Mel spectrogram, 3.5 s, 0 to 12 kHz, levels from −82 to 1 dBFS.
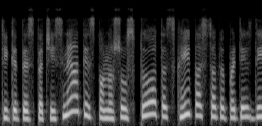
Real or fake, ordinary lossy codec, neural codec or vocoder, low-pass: fake; Opus, 32 kbps; codec, 16 kHz, 0.5 kbps, FunCodec, trained on Chinese and English, 25 frames a second; 7.2 kHz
